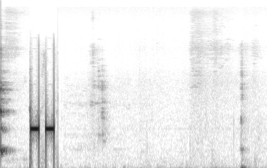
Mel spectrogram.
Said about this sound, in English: Oh, that was my phone.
